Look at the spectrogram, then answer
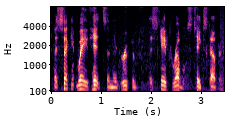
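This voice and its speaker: A man's voice: medium pitch, normal speed, bright, forceful tone, slight background noise. A man narrating stage directions from a script at a table read.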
